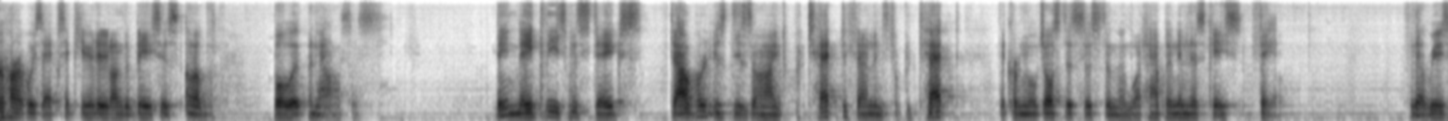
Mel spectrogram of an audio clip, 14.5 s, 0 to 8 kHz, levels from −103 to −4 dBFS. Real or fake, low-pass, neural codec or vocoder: fake; 7.2 kHz; codec, 16 kHz in and 24 kHz out, 0.6 kbps, FireRedTTS-2 codec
